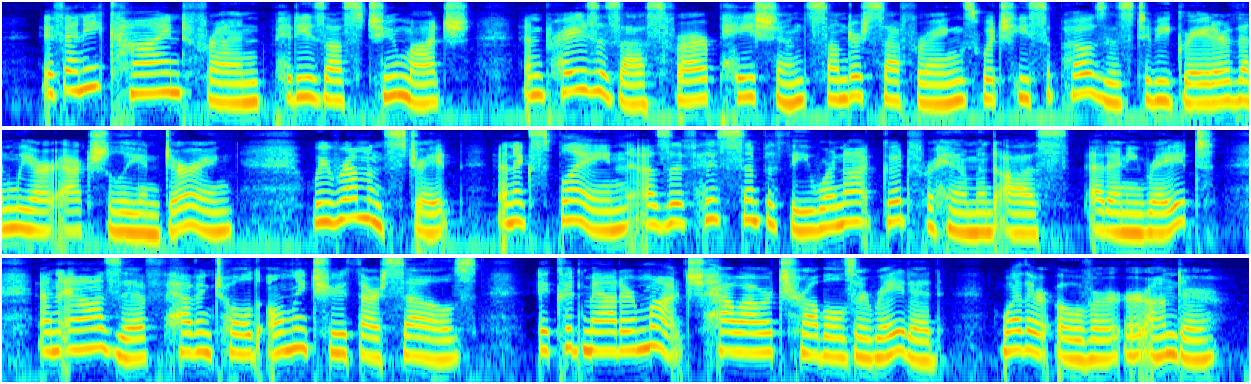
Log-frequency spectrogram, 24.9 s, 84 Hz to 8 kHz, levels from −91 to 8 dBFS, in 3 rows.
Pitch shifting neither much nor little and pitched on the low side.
No: average, 4.7 semitones; high, 235 Hz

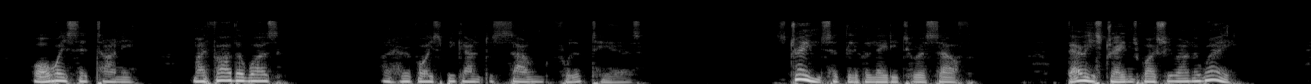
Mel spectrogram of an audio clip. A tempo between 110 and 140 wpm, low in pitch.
Yes: slow, 135 wpm; low, 125 Hz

